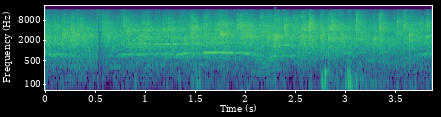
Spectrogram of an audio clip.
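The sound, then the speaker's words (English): A crowd applauds steadily for a speaker being introduced to come up and preach, a dense wash of many hands clapping at a constant loud level, with a few faint tonal whistles or cheers and murmuring voices mixed in. “Let's give her a big round of applause, you guys.”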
